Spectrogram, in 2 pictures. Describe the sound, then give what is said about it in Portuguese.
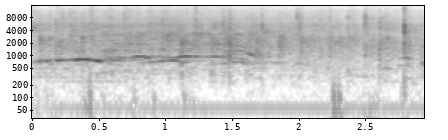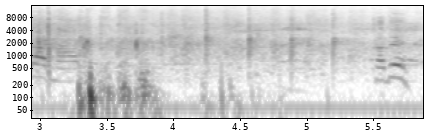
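A large group at a worship service claps steadily and enthusiastically for several seconds, applauding Jesus, a dense wash of applause, with scattered voices calling out over it. “Aplaude a Jesus.”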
